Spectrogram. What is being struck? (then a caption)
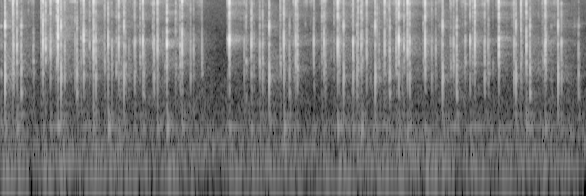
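Mechanical keyboard with aluminum case and plastic keycaps. A red TGR Alice ergonomic mechanical keyboard with vintage black switches, an aluminum case and plate, and pink and white plastic keycaps, resting on a desk mat, is typed on continuously with the fingertips of both hands. Rapid, crisp, bright clacks follow one another in a dense stream, each dying away almost instantly, with a brief pause near the middle and almost no low-end thump.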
